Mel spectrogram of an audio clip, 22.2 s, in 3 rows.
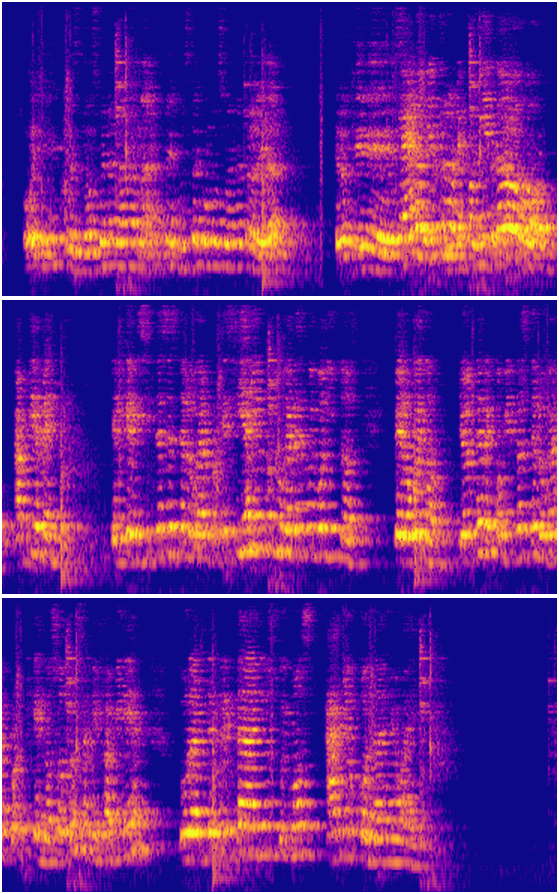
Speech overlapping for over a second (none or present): present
